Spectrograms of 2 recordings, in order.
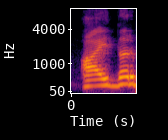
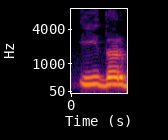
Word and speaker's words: either: अरे मेरे भाइयों समझो, आइदर भी सही है, ईदर भी सही है, दोनों ही प्रोनाउंसिएशन एक्सेप्टेड हैं। बस अंतर क्या है कि आइदर ब्रिटिश इंग्लिश में ज्यादा बोलते हैं, ईदर अमेरिकन इंग्लिश में ज्यादा बोलते हैं।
